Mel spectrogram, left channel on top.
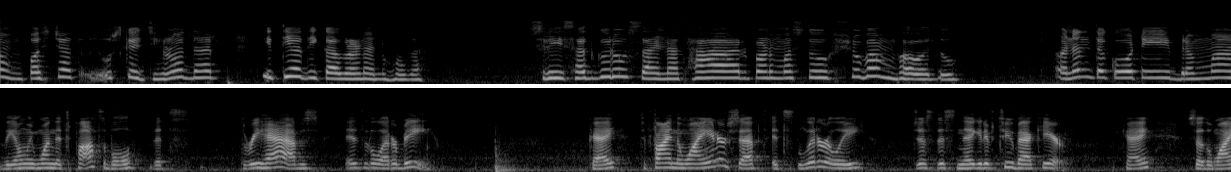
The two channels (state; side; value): different; both; correlation 0.00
